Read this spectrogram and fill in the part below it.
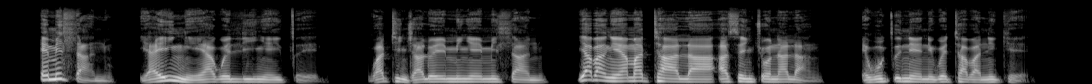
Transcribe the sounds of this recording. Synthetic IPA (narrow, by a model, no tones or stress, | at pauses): emiɬa̰nu | jajiŋɛjaɣweliɲɛiǀɛːlɛ | ɣwatʰind͡ʒʱalɔemiɲɛimiɬanu | jaβaŋɛamatʰalaːsɛnt͡ʃʼɔnala̰ŋa | eɣuǀineniɣwɛtʰaβanikʰɛ̰ːlɛ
